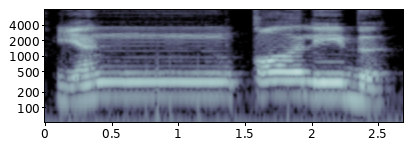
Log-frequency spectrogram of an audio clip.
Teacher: با پر ساکن ہونے کی وجہ سے با پر قلقلہ یعنی آواز کو ہلائیں گے · یا کو نون سے ملائیں گے اخفا کے ساتھ. قاف کو موٹا کر کے پڑھنا ہے.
